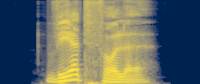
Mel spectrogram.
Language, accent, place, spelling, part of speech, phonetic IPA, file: German, Germany, Berlin, wertvolle, adjective, [ˈvɛɐ̯tfɔlə], De-wertvolle.ogg
- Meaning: inflection of wertvoll: 1. strong/mixed nominative/accusative feminine singular 2. strong nominative/accusative plural 3. weak nominative all-gender singular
